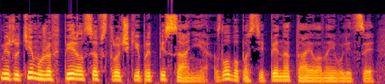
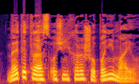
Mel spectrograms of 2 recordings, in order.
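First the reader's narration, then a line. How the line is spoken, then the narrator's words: Calm reply. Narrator (Russian): спокойно отвечал Павел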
